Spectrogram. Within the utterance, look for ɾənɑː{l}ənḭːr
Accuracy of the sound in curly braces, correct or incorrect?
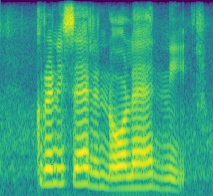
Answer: correct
